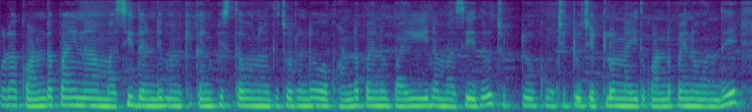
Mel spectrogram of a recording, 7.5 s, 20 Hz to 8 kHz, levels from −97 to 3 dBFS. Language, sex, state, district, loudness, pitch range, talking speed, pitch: Telugu, female, Andhra Pradesh, Krishna, -26 LUFS, 190-200 Hz, 150 wpm, 195 Hz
